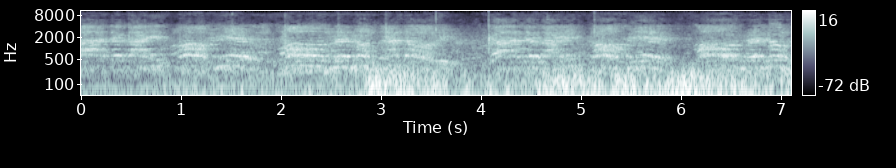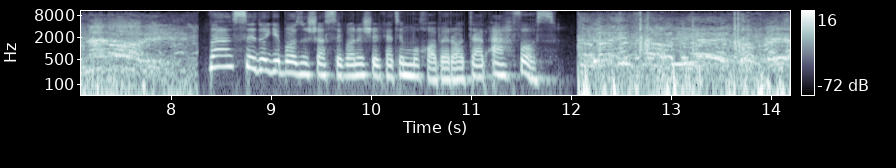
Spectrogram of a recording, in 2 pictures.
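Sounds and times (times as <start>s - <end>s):
retired telecom workers in Tabriz chanting in protest: 0.0s - 8.3s, 12.1s - 14.1s
speech: 8.6s - 12.0s.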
